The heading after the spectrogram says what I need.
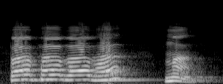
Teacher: तो इसमें आ जाता है, देखिए, जैसे प, जैसे फ, जैसे ब, जैसे भ, जैसे म, प फ ब भ म। तो जब हम इनका उच्चारण करते हैं तो इनका उच्चारण करते समय हमारे ओष्ठ आपस में स्पर्श होते हैं। आप उच्चारण करके देखिए इसका, जैसे हम उच्चारण करते हैं प का, तो जैसे हम प का उच्चारण करेंगे तो क्या होगा, दोनों ही ओष्ठ आपस में स्पर्श हो रहे हैं। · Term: ओष्ठ व्यंजन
